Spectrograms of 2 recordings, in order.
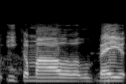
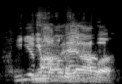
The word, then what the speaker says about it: Iamaleava: Do you like any of the other young men who are going to hopefully be Nico Ikamala? I pronounced that wrong. Iamaleava.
